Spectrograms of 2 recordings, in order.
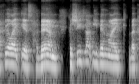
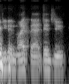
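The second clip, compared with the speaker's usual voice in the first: quiet teasing; 5 semitones lower, 9 dB quieter than usual. Retold or imitated. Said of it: "And I said".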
